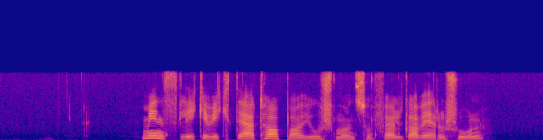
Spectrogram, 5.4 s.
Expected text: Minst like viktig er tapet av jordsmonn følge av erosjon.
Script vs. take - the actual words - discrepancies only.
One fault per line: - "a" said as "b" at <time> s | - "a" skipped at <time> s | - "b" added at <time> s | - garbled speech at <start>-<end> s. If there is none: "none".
- "som" added at 3.6 s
